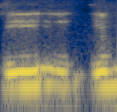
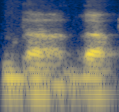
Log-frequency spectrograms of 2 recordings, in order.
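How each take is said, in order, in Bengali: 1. শব্দটি 'ee' স্বরধ্বনি দিয়ে উচ্চারিত হয়। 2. শব্দটি ছোট 'uh' স্বরধ্বনি দিয়ে উচ্চারিত হয়। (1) "আপনি সব দি পড়তেছেন" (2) "এখানে আপনি দা পড়েন"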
